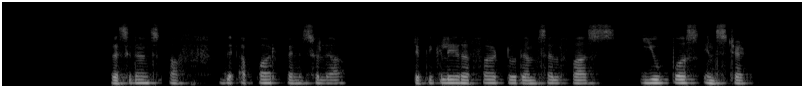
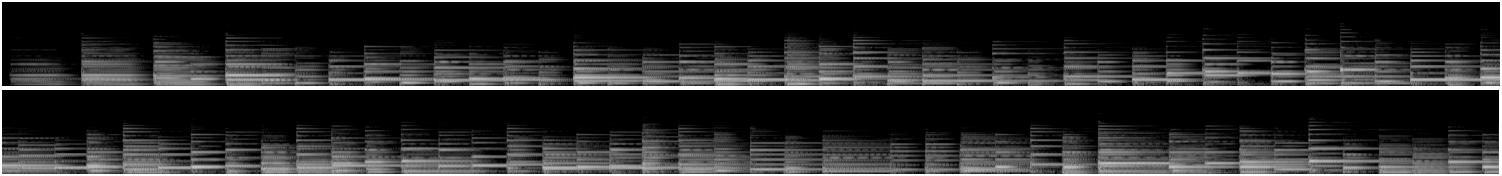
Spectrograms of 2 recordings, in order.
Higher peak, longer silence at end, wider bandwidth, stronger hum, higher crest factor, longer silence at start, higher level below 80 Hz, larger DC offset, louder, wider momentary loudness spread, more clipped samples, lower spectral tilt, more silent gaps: second, -20 dBFS vs -10 dBFS; first, 0.5 s vs 0 s; first, 7.6 kHz vs 6 kHz; neither; about the same, 18 dB vs 16 dB; first, 1.1 s vs 0.1 s; second, -74 dBFS vs -50 dBFS; neither; second, -37 LUFS vs -26 LUFS; about the same, 12 LU vs 10 LU; neither; second, -7 dB/octave vs -9.5 dB/octave; first, 1.61-1.67 s, 2.11-2.16 s, 3.48-4.12 s, 6.19-6.38 s vs none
